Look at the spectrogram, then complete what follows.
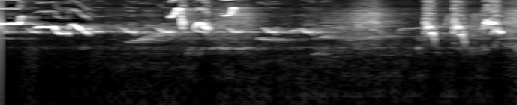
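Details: Oriental magpie-robin singing in a lure recording meant to start other birds singing. Bright slurred whistles and buzzy chirps come first, then a short quiet stretch, then a burst of sharp, high, clipped notes.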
